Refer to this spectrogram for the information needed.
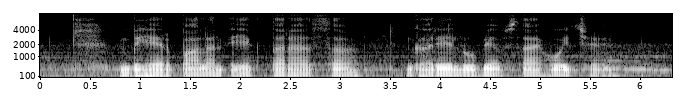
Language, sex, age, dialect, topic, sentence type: Maithili, male, 51-55, Angika, agriculture, statement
